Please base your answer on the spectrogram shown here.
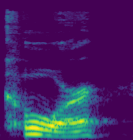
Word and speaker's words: Corps: I know it has a P there, but we pronounce it Corps, National Guard, Air Force, and the Coast Guard, who sacrificed their lives to defend America's freedom.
